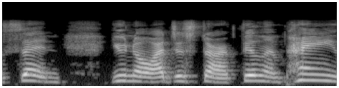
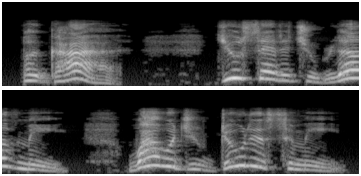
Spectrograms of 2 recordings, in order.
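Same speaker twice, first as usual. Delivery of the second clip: screaming cry with pitch swinging wildly; 2 semitones higher than usual. Retelling crying out to God in the past, retelling own screaming. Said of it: "I literally just started screaming like".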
